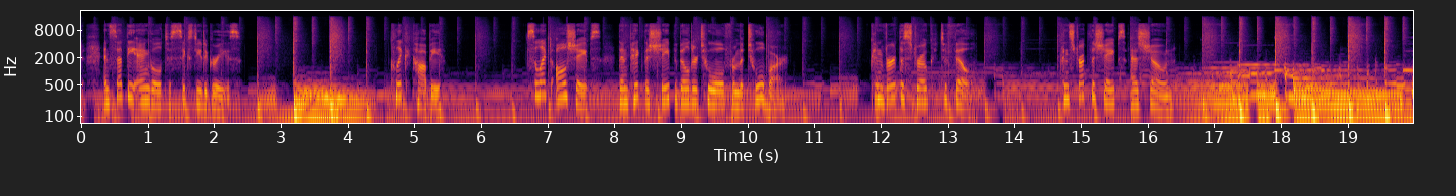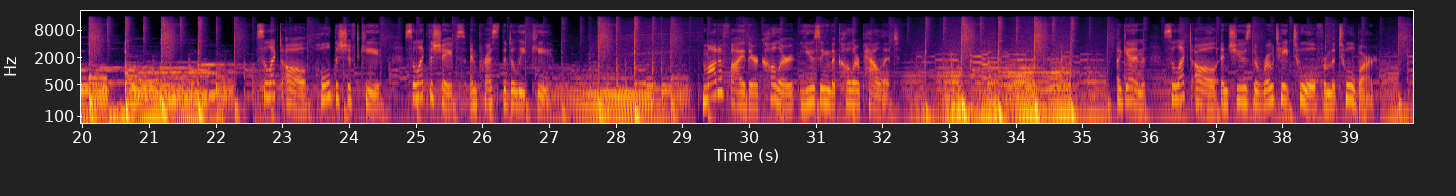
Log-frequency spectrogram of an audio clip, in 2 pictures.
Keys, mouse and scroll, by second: 7.0 double click, 25.2 shift+click, 27.3 Delete, 31.4 ctrl+click, 33.9 double click.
